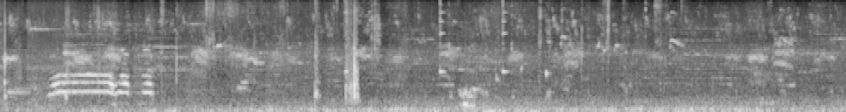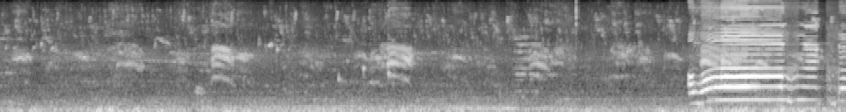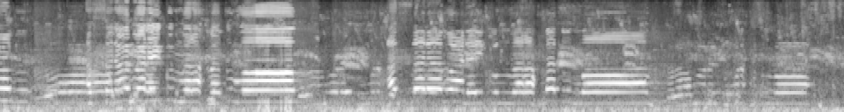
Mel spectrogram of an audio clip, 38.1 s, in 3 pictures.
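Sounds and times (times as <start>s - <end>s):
bird calls and chirps: 0.0s - 38.0s.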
